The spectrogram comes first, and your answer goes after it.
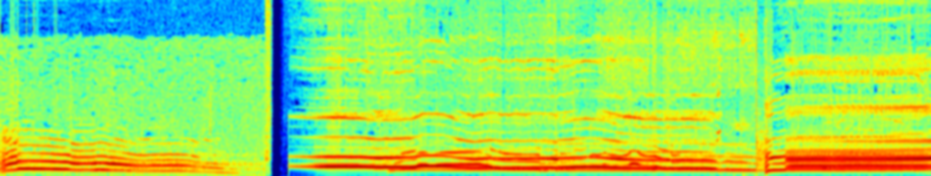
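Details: At night a wolf gives a falling howl, then several voices join in a chorus of overlapping, wavering howls at different pitches that weave around one another.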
